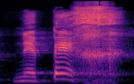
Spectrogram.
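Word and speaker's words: נפש: es nepesh, se pronuncia nepej. La ch en hebreo se pronuncia como J.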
